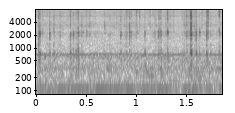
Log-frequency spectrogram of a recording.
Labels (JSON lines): {"label": "anthrophony, boat engine", "recorder": "HydroMoth"}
